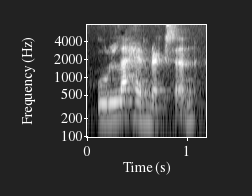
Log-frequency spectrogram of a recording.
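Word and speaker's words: Ole Henriksen: video will be this guy this is the EULA Henriksen nurture me facial water it's pronounced ulla ulla Hendrickson he's Danish his videos are adorable he's my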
